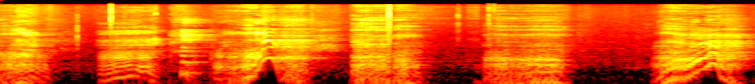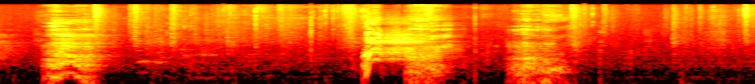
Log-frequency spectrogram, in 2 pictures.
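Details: A pet dog squaring off in play against a Buzz Lightyear toy gives rough, loud growls and growly barks in bursts about a second long, broken by short quiet pauses.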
